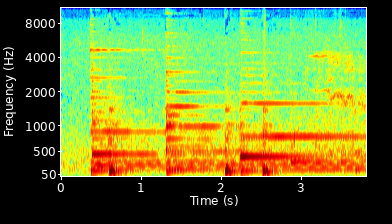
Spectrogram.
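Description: A horse in the video game Assassin's Creed Odyssey neighs loudly several times with bright, tonal whinnies, mixed with hoof clip-clops and a soft rustling background.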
